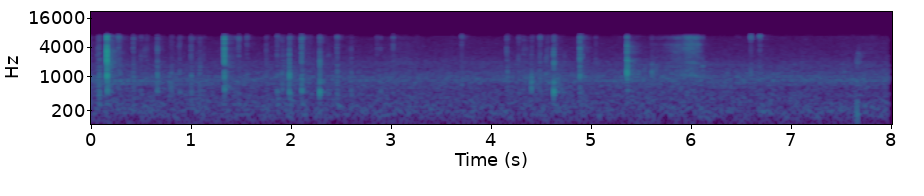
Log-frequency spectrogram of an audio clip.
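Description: Faint computer keyboard typing: short, irregular runs of key taps, most of them in the first five seconds. Near the end there are a few single clicks and a brief soft rustle.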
